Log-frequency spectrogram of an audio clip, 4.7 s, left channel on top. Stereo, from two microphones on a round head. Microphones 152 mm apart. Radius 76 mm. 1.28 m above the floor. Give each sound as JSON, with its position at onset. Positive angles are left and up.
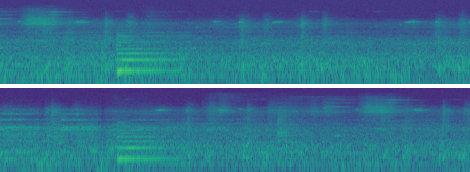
{"t": 1.2, "sound": "a piano", "side_deg": 65, "distance_m": 1.0}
